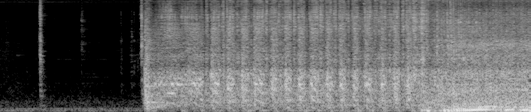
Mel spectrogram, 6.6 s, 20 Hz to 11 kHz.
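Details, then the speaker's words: 1957 Ford 841 tractor after fitting a replacement Chinese carburetor: quiet, then cranks and catches, settling into a steady, even idle with no misses; doesn't sound too bad, tachometer needs fixing; normal running. "it actually doesn't sound too bad i gotta get the tachometer fixed"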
